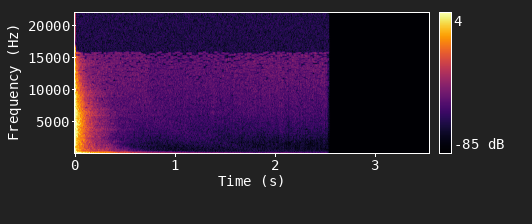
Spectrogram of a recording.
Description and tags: Low Tom Of God Wet 009
drum, drumset, kit, low, pack, realistic, set, tom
